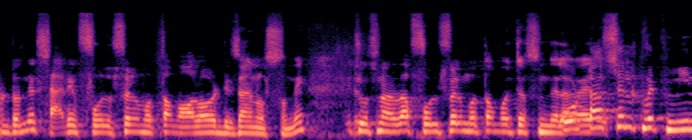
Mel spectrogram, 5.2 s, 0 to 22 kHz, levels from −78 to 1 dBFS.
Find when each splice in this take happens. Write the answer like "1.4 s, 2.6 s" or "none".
2.6 s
